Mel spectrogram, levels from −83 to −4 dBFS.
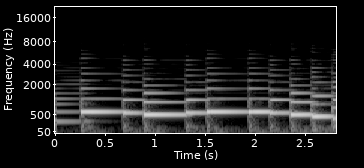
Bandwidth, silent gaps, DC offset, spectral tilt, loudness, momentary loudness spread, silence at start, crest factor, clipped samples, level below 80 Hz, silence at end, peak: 5.8 kHz; none; under 0.1%; -6.5 dB/octave; -26 LUFS; 3 LU; 0 s; 10 dB; under 0.1%; -62 dBFS; 0 s; -16 dBFS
